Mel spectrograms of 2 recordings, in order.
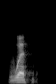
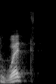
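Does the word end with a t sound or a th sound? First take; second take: th; t. First: The word ends with a soft th sound. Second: The word ends with a hard t sound. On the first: The speaker calls it right. "it's a th sound" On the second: The speaker calls it wrong. "It's not wit"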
